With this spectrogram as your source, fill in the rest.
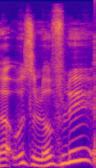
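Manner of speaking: put-on Northumberland accent. Telling one final story, imitating a man's parting remark: strong Northumberland accent, monotone. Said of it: "he said it in a really Northumberland accent".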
